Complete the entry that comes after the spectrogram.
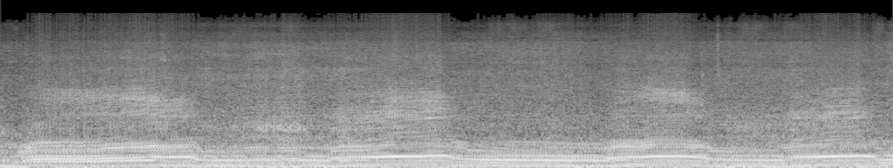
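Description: Car engine heard from inside the car during an autocross run, revving hard. Its pitch climbs and drops back four times as the throttle goes on and off between corners.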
